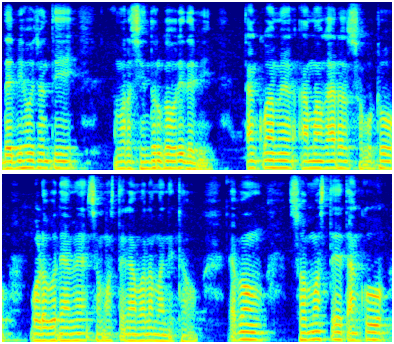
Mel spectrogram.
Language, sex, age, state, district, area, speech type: Odia, male, 45-60, Odisha, Mayurbhanj, rural, spontaneous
